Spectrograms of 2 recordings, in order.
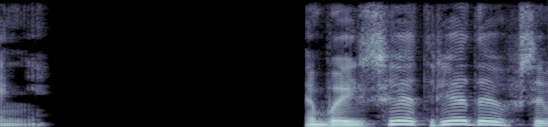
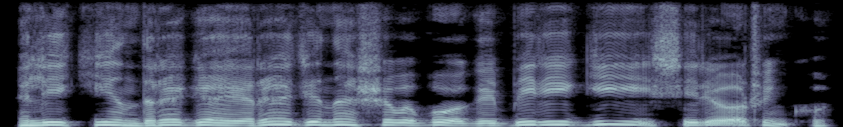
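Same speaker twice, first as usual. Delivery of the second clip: weak moaning plea; 6 semitones higher than usual. A narrator's reading. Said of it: "Простонала Евдокия тяжело и часто дыша".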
